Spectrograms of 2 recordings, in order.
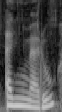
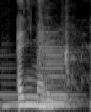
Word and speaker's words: Animaru: Après avoir réalisé plusieurs EP, la chanteuse a décidé cette année de sortir son tout premier album intitulé Animaru, en référence à la prononciation japonaise du mot animal.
